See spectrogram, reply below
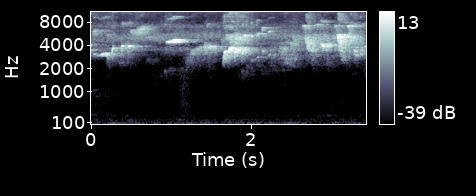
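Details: Male canary giving a continuous, high, dense warbling song of rapid trills and twittering phrases, fairly quiet throughout, over a faint low background hum.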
